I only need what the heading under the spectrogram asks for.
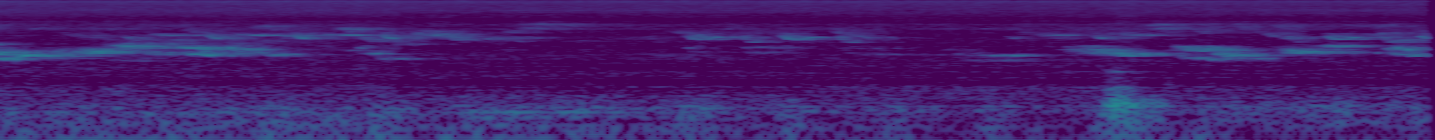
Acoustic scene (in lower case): park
